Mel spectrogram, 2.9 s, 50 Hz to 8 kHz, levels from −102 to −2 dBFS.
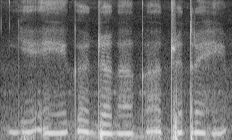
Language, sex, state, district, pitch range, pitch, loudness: Hindi, male, Rajasthan, Nagaur, 195-230 Hz, 210 Hz, -22 LUFS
